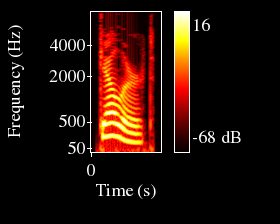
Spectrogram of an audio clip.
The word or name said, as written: gellert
